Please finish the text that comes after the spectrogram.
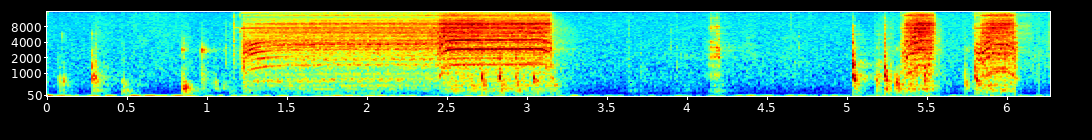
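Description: Screws are backed out of an RV entry door lock with a power driver, giving two sustained whirring runs plus scattered clicks and rattles of handling. It is close, with no speech.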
